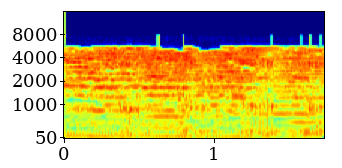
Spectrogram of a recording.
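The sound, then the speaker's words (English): A voice imitates a pot-bellied pig's oinking, a steady, fairly loud run of nasal grunting sounds lasting under two seconds with no other speech. “We got the pigs, the pot-bellied pigs coming on.”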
